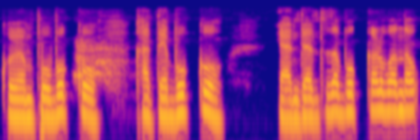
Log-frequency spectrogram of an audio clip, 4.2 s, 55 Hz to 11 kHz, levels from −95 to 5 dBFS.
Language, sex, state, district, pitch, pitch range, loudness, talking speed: Kannada, male, Karnataka, Shimoga, 150 Hz, 135-160 Hz, -16 LUFS, 115 wpm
